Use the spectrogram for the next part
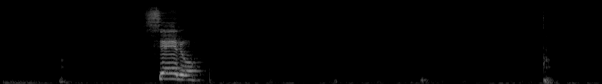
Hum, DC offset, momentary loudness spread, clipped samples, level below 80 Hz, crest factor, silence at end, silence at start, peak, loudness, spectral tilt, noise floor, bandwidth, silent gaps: none; under 0.1%; 24 LU; under 0.1%; -72 dBFS; 24 dB; 0.5 s; 0.6 s; -20 dBFS; -35 LUFS; -1.5 dB/octave; -76 dBFS; 16.5 kHz; none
